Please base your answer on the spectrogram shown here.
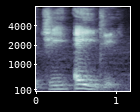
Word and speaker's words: Gad: His name is G-A-D. Gad. Right? But in Ashkenazi pronunciation, it's God because it's comments.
